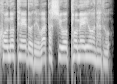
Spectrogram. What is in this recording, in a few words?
voice jp; milla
